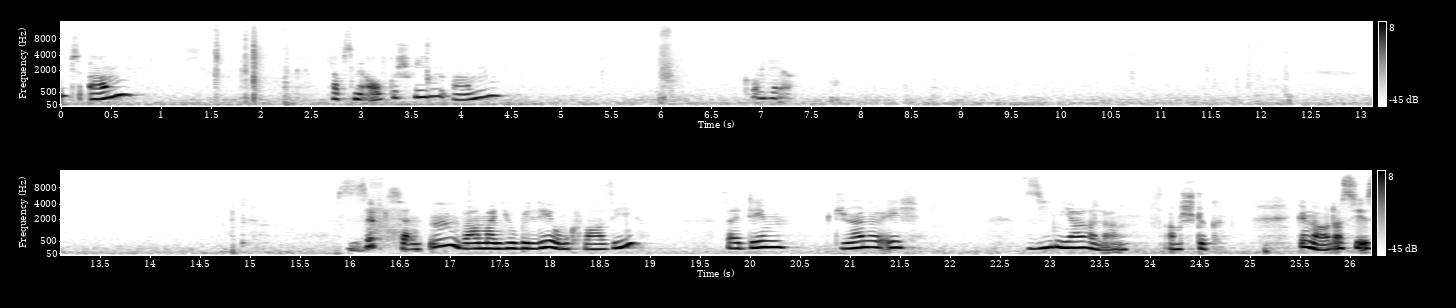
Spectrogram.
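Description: A hand brushes and taps against paper pages.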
